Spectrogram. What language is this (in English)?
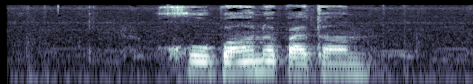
Persian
